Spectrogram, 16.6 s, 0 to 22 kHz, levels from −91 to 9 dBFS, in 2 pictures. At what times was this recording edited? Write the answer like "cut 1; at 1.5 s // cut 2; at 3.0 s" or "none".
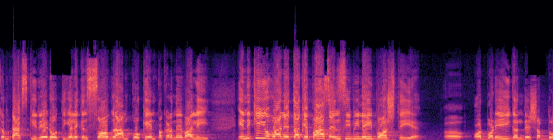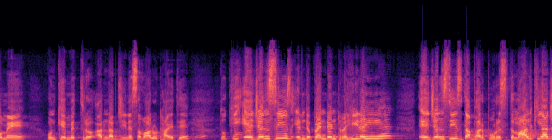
cut 1; at 6.3 s // cut 2; at 11.5 s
